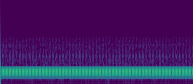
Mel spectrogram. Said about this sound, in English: I think our engineer Keith is punching up the phone number right now.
